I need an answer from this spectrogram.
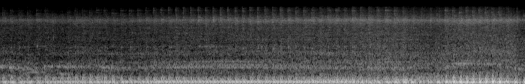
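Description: Royal Enfield Meteor 350's single-cylinder engine idling with an even, low exhaust beat, swelling briefly near the end.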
